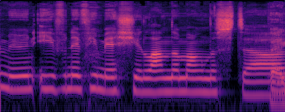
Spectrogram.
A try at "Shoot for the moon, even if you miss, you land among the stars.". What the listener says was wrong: You said it with a bit of a monotone voice, so it didn't quite... Say it all bouncy and nicely.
